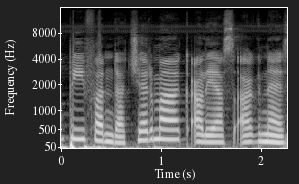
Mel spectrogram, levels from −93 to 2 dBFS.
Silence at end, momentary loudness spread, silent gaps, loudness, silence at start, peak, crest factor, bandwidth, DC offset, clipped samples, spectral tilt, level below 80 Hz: 0 s; 3 LU; none; -15 LUFS; 0 s; 0 dBFS; 14 dB; 12.5 kHz; under 0.1%; under 0.1%; -6.5 dB/octave; -24 dBFS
